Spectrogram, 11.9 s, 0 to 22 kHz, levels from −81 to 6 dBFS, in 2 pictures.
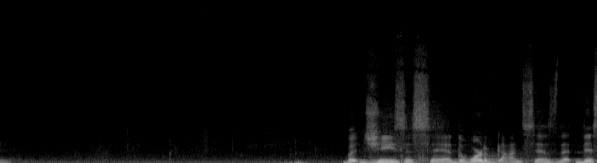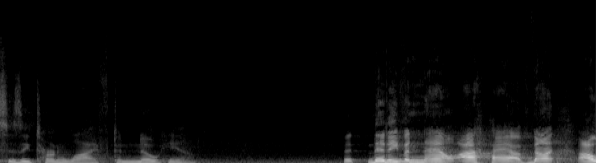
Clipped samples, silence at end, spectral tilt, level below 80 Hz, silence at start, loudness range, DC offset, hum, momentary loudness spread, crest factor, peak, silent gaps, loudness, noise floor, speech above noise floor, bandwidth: under 0.1%; 0 s; -6.5 dB/octave; -64 dBFS; 0 s; 14 LU; under 0.1%; none; 16 LU; 24 dB; -4 dBFS; none; -26 LUFS; -61 dBFS; 35 dB; 13 kHz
